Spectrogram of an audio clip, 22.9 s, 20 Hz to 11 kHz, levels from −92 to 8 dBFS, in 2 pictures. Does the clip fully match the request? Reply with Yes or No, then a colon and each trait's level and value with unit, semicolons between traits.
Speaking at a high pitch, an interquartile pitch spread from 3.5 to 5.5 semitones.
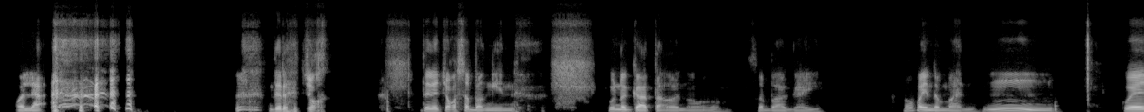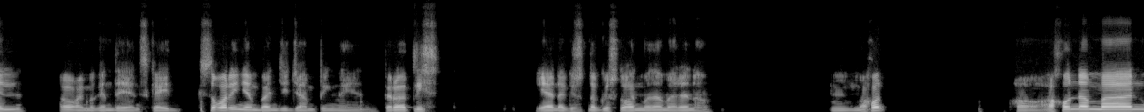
No: low, 115 Hz; average, 5.2 semitones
